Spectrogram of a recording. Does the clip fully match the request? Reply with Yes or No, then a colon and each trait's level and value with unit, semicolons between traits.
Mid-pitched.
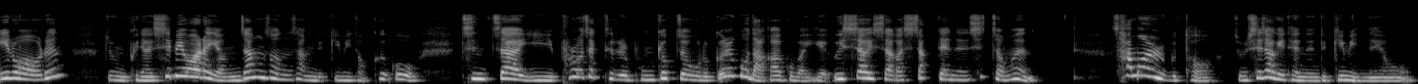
No: high, 215 Hz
